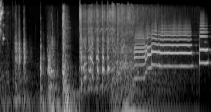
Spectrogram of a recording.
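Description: A car engine cranks over a few times, catches, and then revs upward with a rising whine, loud, before settling briefly and revving again.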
